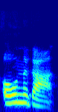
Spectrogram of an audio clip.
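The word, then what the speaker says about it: Oweynagat: And the cave is called, hold on, I will tell you because I even know how to pronounce it. It's called Onagat.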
